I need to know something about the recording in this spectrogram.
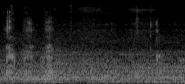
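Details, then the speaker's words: Toyota Hilux KUN25 4x4 front wheel bearing turned by hand after removal: gritty crunching roughness; owner complained of droning while driving; one side worse than the other; bearing needs pressing out and replacing. "Kita pusing pakai tangan macam ni pun dah kasar. Apa lagi dah pasang tayar dia dah tak kereta dah berjalan lagiah berdengung bunyi dia."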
